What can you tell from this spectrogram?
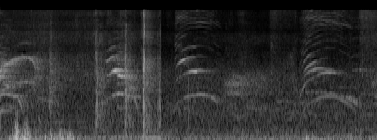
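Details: Abandoned kittens perched on a gate meow loudly, calling for their mother cat: high, arching cries, some short and some drawn out, come in quick bursts over a low background rumble.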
